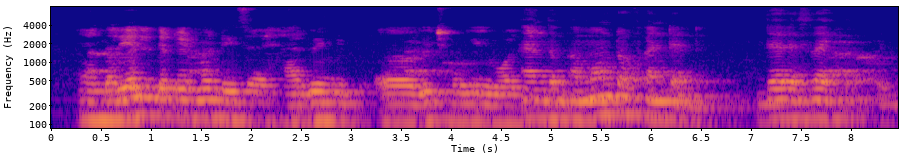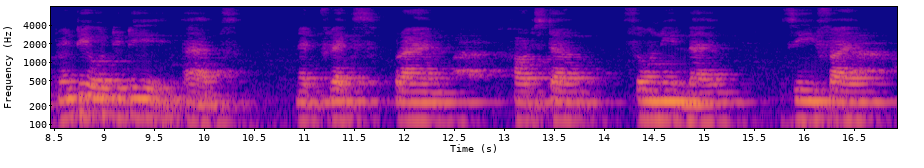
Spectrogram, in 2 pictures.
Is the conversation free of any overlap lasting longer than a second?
Yes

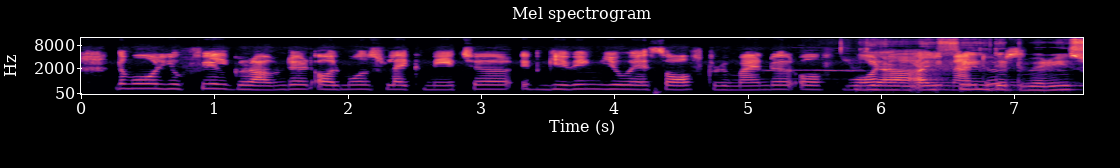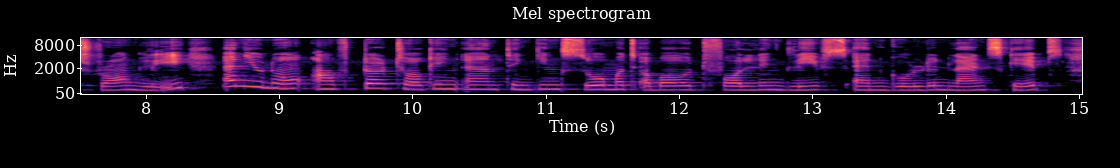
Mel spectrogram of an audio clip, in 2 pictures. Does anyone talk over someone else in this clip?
Yes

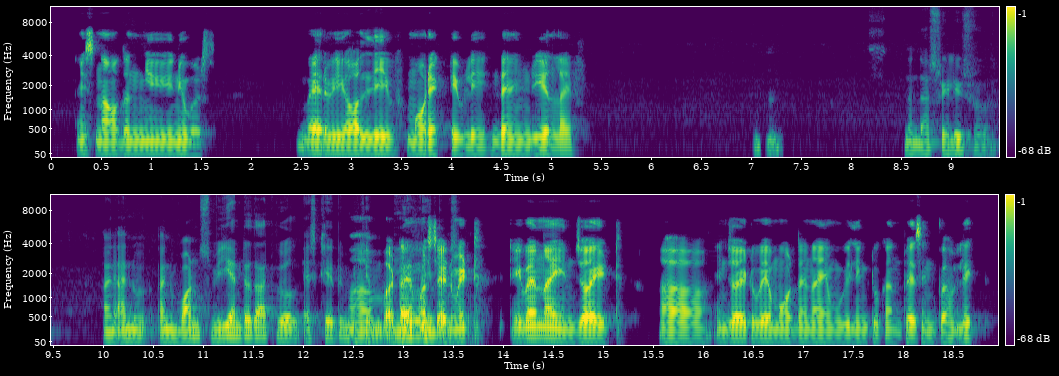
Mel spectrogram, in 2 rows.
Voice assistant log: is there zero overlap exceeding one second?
No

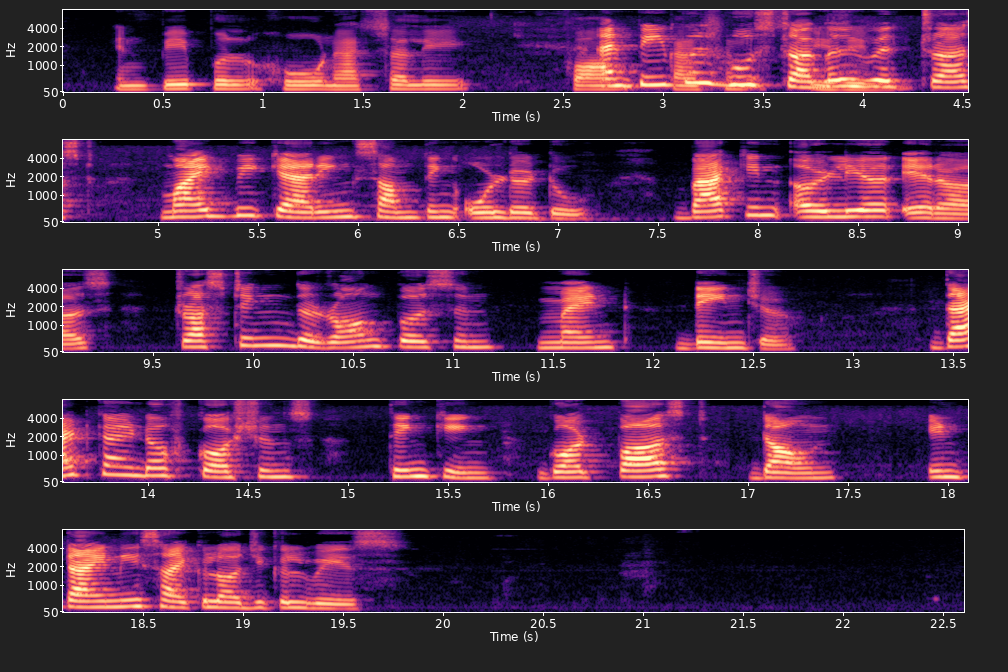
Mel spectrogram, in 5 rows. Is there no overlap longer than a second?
No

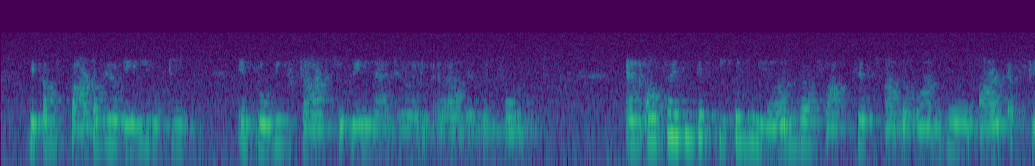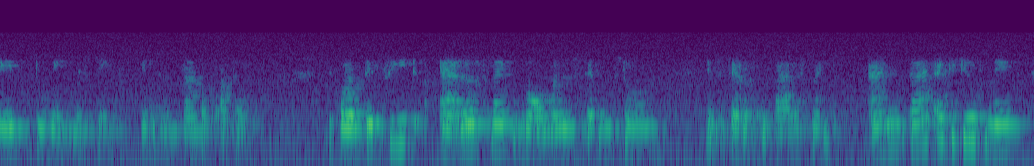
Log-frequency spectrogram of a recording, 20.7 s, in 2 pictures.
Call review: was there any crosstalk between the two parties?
No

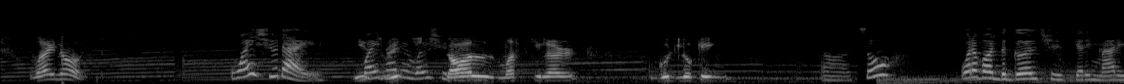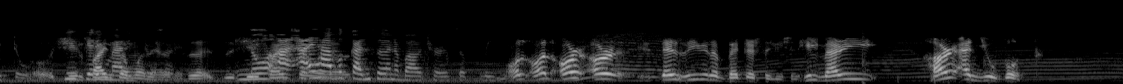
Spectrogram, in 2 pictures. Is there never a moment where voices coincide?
No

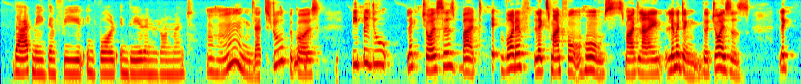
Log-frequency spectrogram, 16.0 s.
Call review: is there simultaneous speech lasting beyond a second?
No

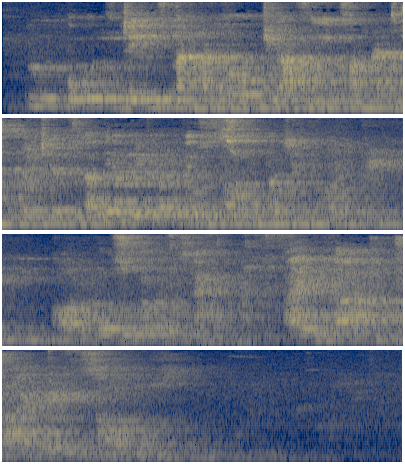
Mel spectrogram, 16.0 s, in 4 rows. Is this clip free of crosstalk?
No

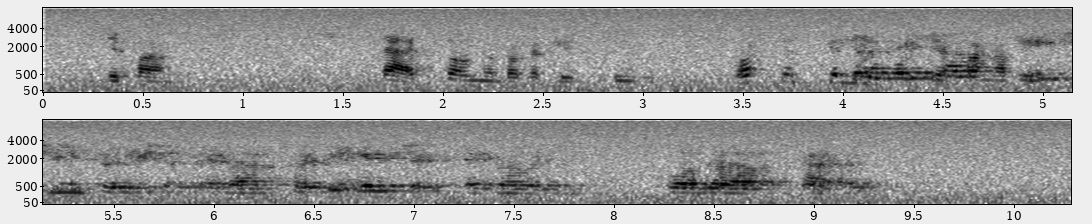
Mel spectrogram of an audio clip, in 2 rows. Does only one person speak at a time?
No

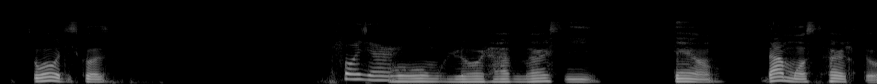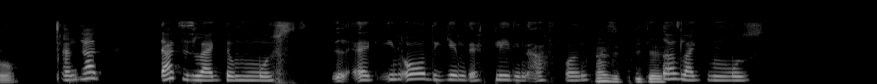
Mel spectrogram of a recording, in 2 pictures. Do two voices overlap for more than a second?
No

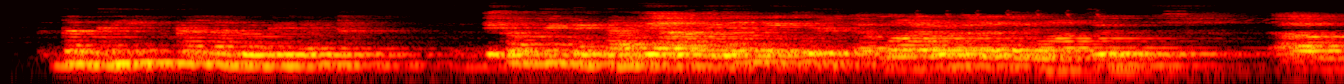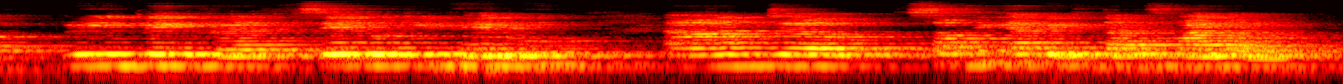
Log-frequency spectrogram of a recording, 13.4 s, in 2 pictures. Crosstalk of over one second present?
No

